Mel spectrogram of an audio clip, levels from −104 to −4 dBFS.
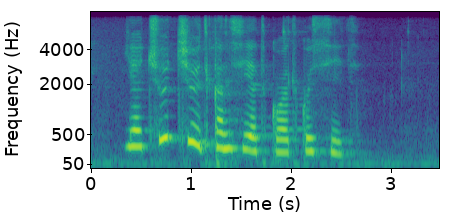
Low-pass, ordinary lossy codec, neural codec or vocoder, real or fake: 7.2 kHz; none; none; real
